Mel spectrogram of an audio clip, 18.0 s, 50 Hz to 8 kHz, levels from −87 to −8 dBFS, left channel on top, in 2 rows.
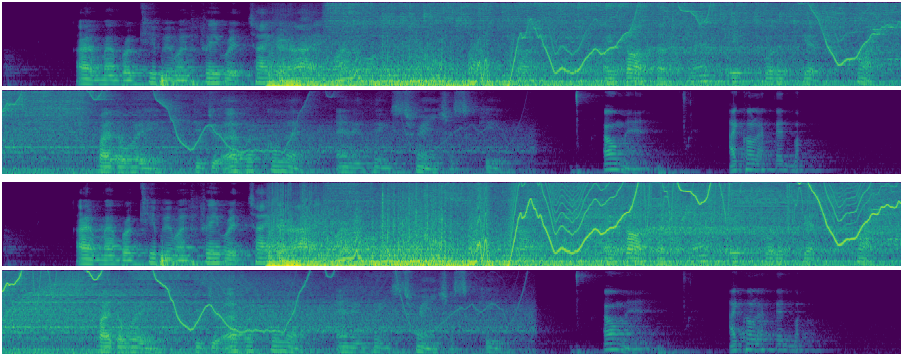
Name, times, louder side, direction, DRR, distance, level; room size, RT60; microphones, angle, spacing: voice 1, 0.7-9.0 9.9-12.0 12.3-14.0, right 1 dB, 20° right, 7 dB, 0.7 m, -34 dB
sound 1, 2.6-13.7, right 7 dB, 65° right, 0.4 m, -24 dB
sound 2, 3.2-9.8, left 3 dB, 15° left, 2.2 m, -37 dB
Shatter, 8.7-9.7, right 4 dB, 40° right, 3.6 m, -39 dB
voice 2, 14.7-15.9 16.3-17.0, left 2 dB, 30° left, 8 dB, 0.8 m, -44 dB
12.5 x 6.0 x 6.7 m, 1.1 s
head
